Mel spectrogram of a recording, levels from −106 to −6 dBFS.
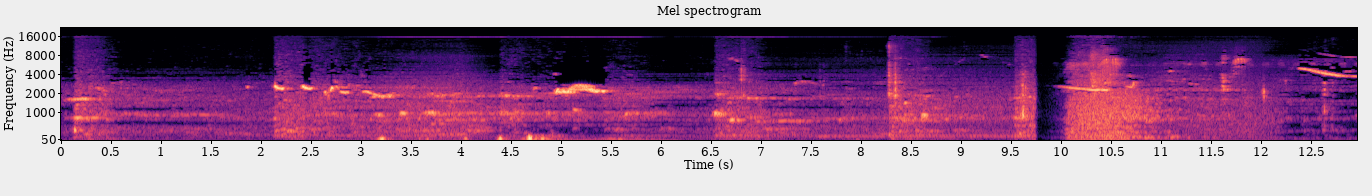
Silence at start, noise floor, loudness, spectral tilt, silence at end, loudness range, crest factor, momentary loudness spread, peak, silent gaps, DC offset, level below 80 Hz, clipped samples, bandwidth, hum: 0.05 s; -50 dBFS; -22 LUFS; -2.5 dB/octave; 0 s; 13 LU; 20 dB; 25 LU; -6 dBFS; none; under 0.1%; -38 dBFS; under 0.1%; 16.5 kHz; none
